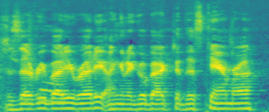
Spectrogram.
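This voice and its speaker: A man's voice: medium pitch, little pitch movement, very fast, bright, forceful tone, a little hiss or hum. A middle-aged man hosting a casual snack-tasting video with his kids, chatty and upbeat, laughing often and coaxing them along.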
